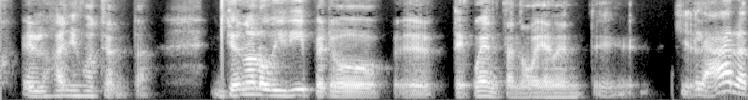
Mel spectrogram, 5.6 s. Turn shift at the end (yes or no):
yes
